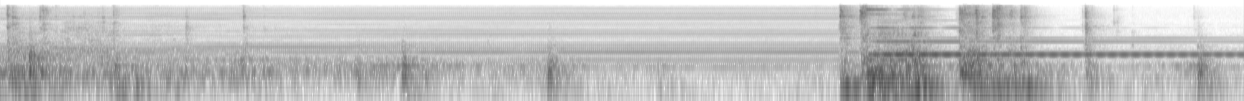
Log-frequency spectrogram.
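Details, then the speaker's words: Williams Full House electromechanical pinball: a constant harsh, heavy electrical buzz from the dealer relay coil when the ball drains and until the next ball is up, under the machine's clacks and thumps; the old coil was replaced and the new one buzzes the same. "when the ball drains and one of these lights up there's a very heavy buzz from that coil which is very annoying until you get the next ball up and playing"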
